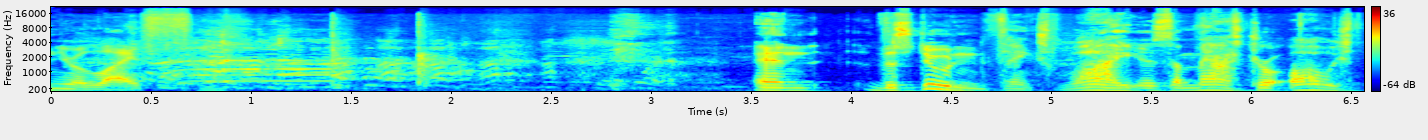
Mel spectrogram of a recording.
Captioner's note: some laughter as the “student” is surprised by the microphone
